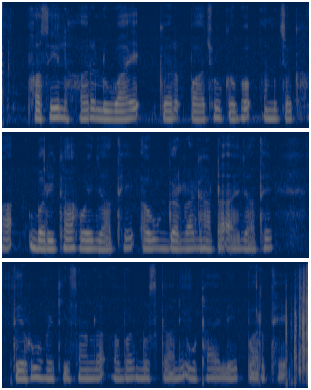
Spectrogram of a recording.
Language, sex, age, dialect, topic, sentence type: Chhattisgarhi, male, 25-30, Northern/Bhandar, agriculture, statement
